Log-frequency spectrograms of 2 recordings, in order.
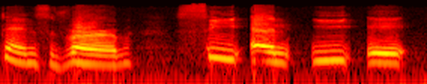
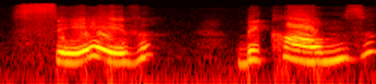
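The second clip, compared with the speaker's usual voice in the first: ordinary talk, nothing marked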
